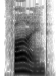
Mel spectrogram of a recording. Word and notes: fined: British English

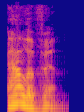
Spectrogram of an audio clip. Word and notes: alevin: British English

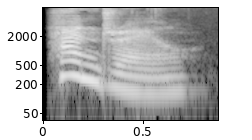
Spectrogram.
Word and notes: handrail: British English

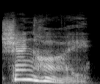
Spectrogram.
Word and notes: shanghai: British English

